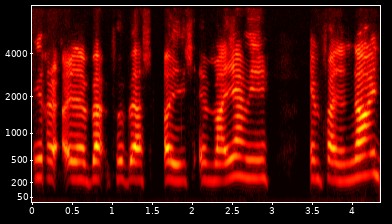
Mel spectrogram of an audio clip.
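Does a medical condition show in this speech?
Yes: cerebral palsy; speech affected.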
